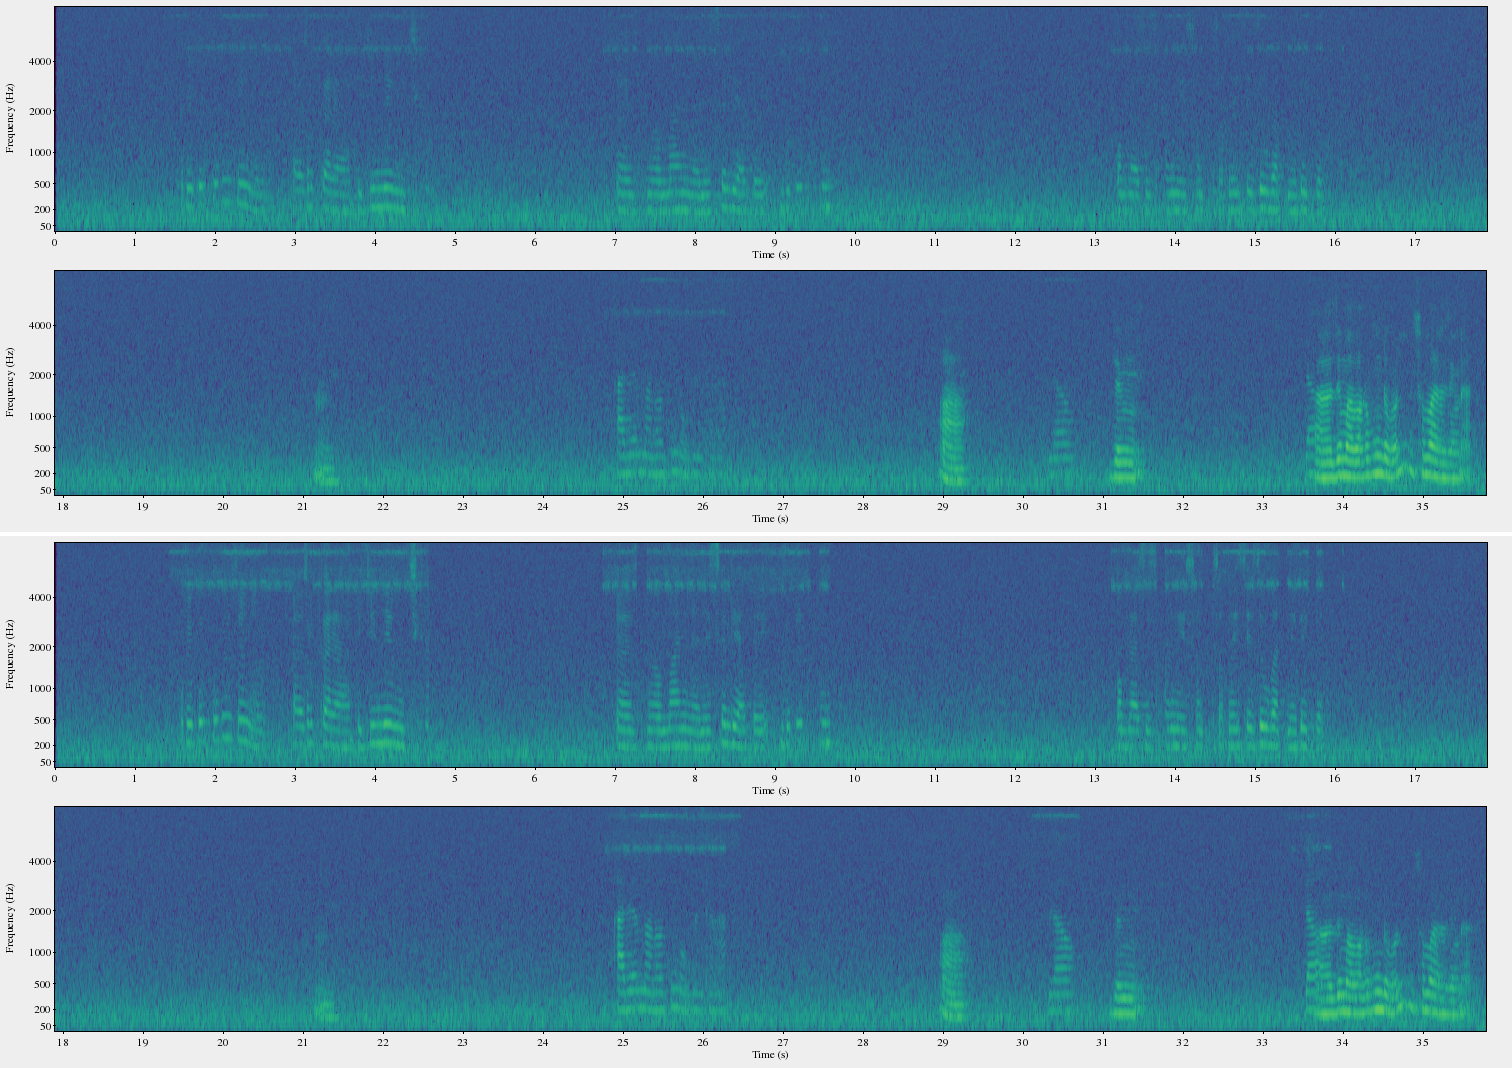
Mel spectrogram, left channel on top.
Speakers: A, on the right (about 30°); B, on the left (about 45°).
A: बेफोरखौथ' जोंनि सरकारा बिदि नेम थिखा ओ जोङो मानिनानै सोलियाखै बेफोरखौ होमब्लासो जोंनि समाजाबो एसे जौगानाय फैगोन।
B: ओम
A: आरो माबा बुंबावो नोंथाङा
B: आ
A: हेलौ
B: जों
A: हेलौ
B: ओ जों माबाखौ बुंदोंमोन समाजारि जेंना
